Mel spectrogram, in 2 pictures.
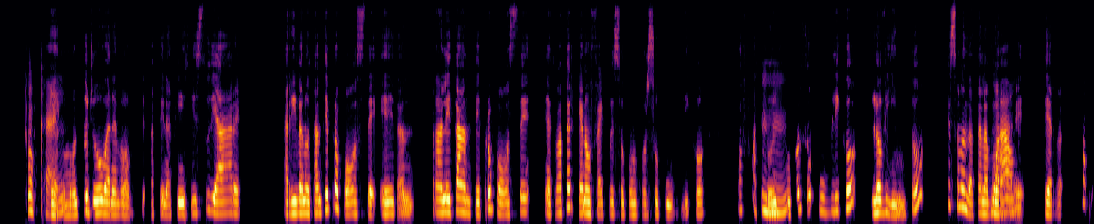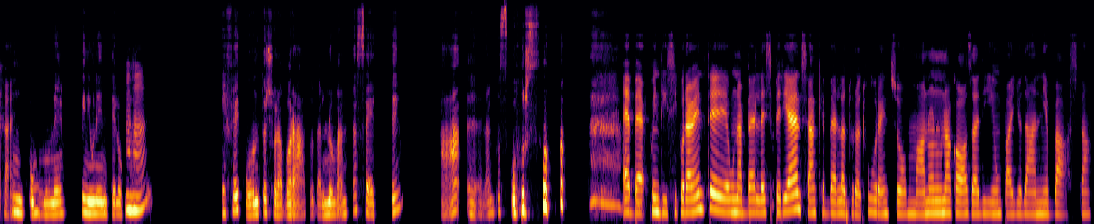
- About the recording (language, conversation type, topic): Italian, podcast, Come hai capito che dovevi cambiare carriera?
- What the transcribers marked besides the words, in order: laughing while speaking: "scorso"; other background noise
